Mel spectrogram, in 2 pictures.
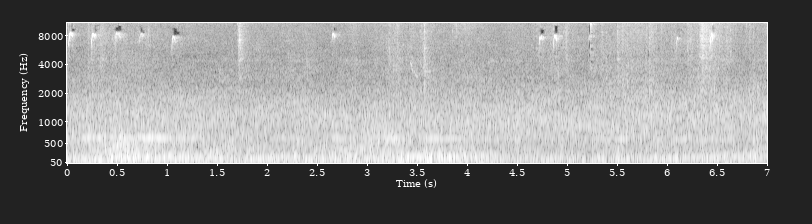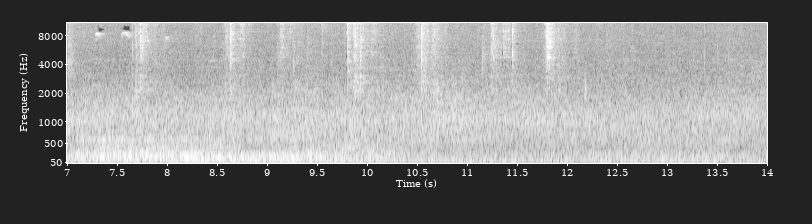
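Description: Small birds giving short, very high-pitched chirps now and then, mostly in the first half, with sharp little clicks scattered through, over a steady low rumble and a faint thin hum.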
